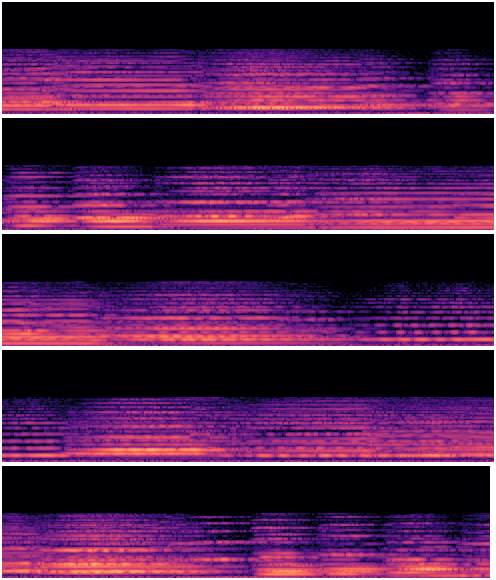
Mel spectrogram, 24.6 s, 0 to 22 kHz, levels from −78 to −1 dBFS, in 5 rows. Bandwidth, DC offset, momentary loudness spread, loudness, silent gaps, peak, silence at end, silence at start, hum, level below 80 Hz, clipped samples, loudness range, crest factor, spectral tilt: 4 kHz; 0.3%; 11 LU; -24 LUFS; none; -6 dBFS; 0 s; 0 s; none; -52 dBFS; under 0.1%; 5 LU; 18 dB; -11 dB/octave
